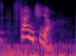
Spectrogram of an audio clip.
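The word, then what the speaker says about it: scientia: लफ्ज़ जो साइंस है नाजरीन वो लफ्ज़ साइंटिया से निकला है, ग्रीक जुबान का वर्ड है जिसका मतलब है नॉलेज। समटाइम्स इस प्रोनाउंसिएशन इज साइंचिया।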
